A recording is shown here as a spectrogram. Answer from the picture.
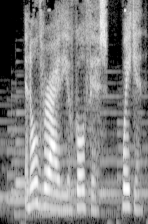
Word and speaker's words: Wakin: old variety of goldfish wacon pronounced joaquin are where all the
